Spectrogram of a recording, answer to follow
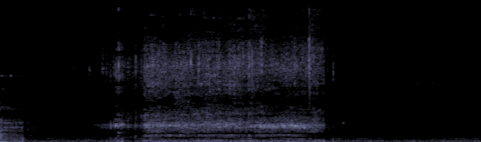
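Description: Spinning fishing reel whirring for about a second, starting and stopping abruptly, while a hooked fish is being played.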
